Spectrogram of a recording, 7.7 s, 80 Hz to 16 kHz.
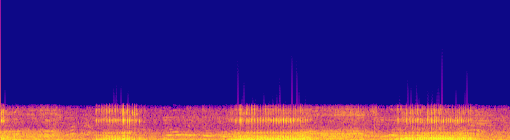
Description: Among the guys at Week 2 of Mexico Mission Project, there were some pretty prolific snorers, as you can hear from this footage of an afternoon nap.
